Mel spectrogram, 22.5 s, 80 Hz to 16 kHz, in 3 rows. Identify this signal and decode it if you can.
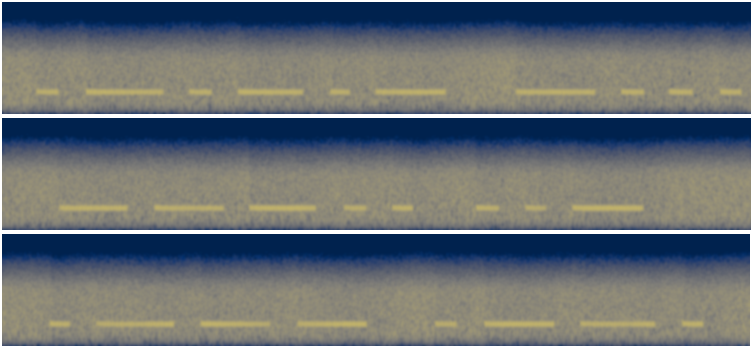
Morse code, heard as a keyed tone, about 5 wpm, 730 Hz, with radio static. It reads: .B8U JP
